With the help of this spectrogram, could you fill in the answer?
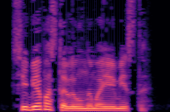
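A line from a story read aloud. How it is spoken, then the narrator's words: Quiet question, young woman. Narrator (Russian): тихо спросила девушка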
